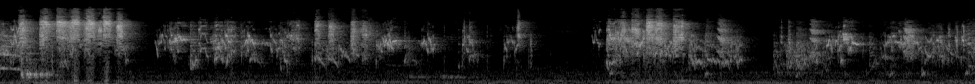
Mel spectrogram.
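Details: Budgies giving rapid high chirps and squeaky warbling chatter in two main bursts separated by a quieter lull.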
